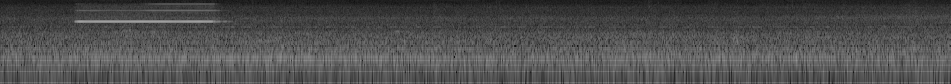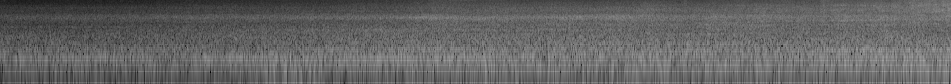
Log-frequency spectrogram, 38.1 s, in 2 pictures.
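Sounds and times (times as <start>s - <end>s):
high-pitched beep: 1.5s - 4.6s.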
